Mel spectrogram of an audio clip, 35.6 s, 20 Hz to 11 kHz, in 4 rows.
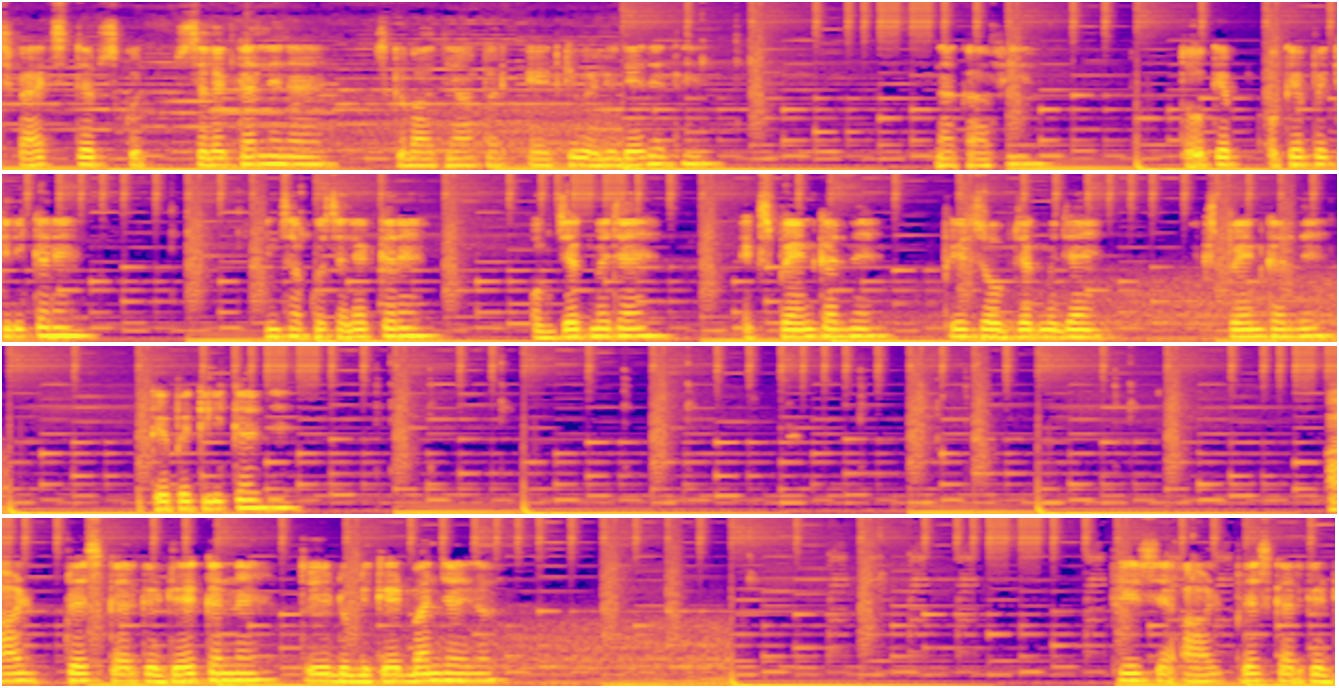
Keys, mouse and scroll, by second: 2.6 click, 4.8 8, 5.6 click, 10.1-13.6 drag, 20.3-25.3 drag, 28.5-33.5 alt+drag.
